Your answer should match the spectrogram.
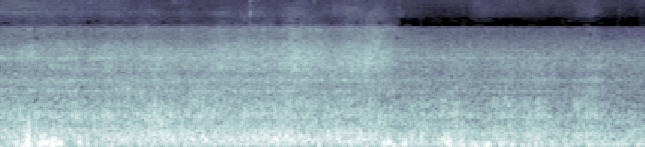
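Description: Freight train of wagons running away down the line, its rumble slowly fading into the distance, with a few low thumps just after the start.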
